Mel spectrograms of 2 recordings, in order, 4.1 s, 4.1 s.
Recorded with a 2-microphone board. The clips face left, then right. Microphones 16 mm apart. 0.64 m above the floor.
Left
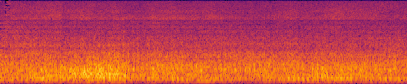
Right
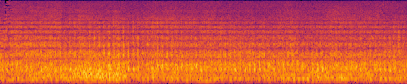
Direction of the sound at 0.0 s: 60° right (ahead or behind).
